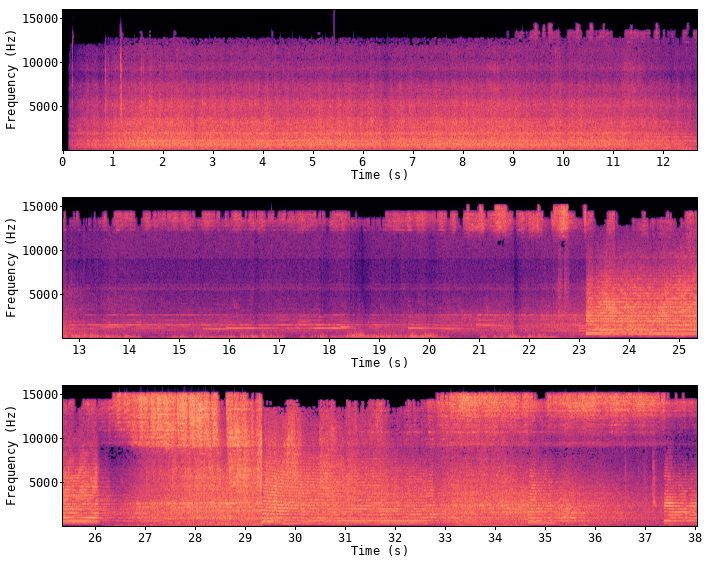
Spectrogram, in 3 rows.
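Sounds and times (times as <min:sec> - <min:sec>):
distant train approaching: 0:00.1 - 0:38.0
train running noise: 0:00.1 - 0:38.0
wind rumble on microphone: 0:11.2 - 0:23.0.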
